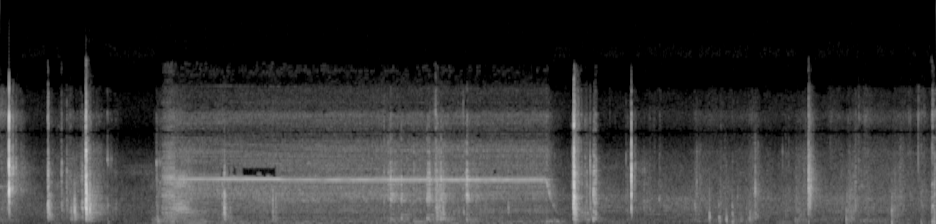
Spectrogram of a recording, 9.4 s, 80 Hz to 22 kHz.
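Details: Ducati Monster 600 at key-on: a steady electric buzz for about four seconds, then it stops cleanly, which is a normal fuel pump prime.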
